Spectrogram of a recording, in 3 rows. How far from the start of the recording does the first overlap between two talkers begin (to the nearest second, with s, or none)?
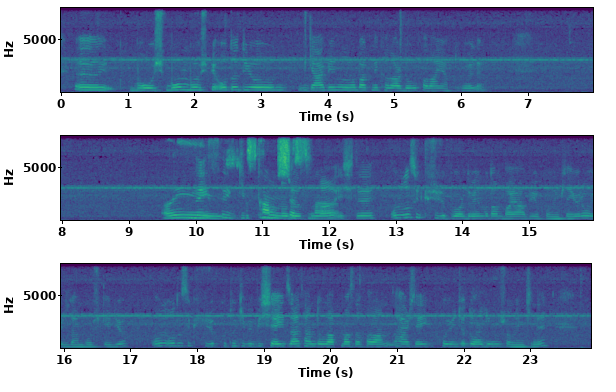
10 s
